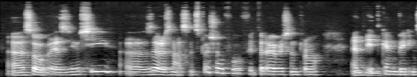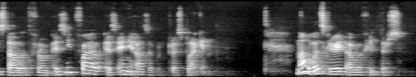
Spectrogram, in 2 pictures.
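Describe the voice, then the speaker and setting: A man with a non-native accent speaks in a fairly high pitch. His tone is dark and mellow and somewhat breathy. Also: ordinary pitch variation. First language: not English. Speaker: software developer / tutorial presenter. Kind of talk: tutorial. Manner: slow; halting, many filler sounds.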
